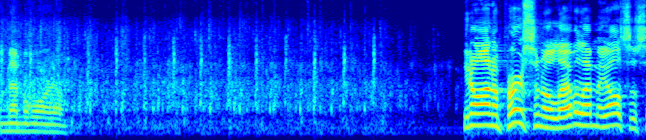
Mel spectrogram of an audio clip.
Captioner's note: applause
